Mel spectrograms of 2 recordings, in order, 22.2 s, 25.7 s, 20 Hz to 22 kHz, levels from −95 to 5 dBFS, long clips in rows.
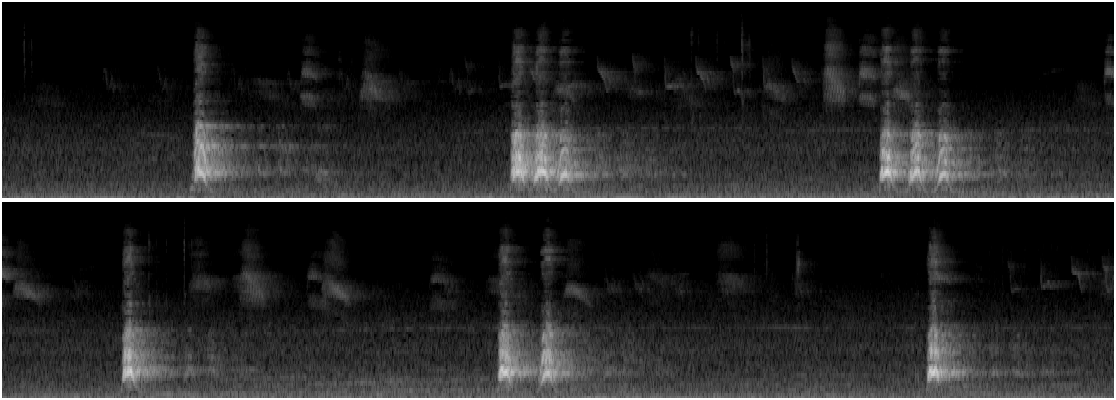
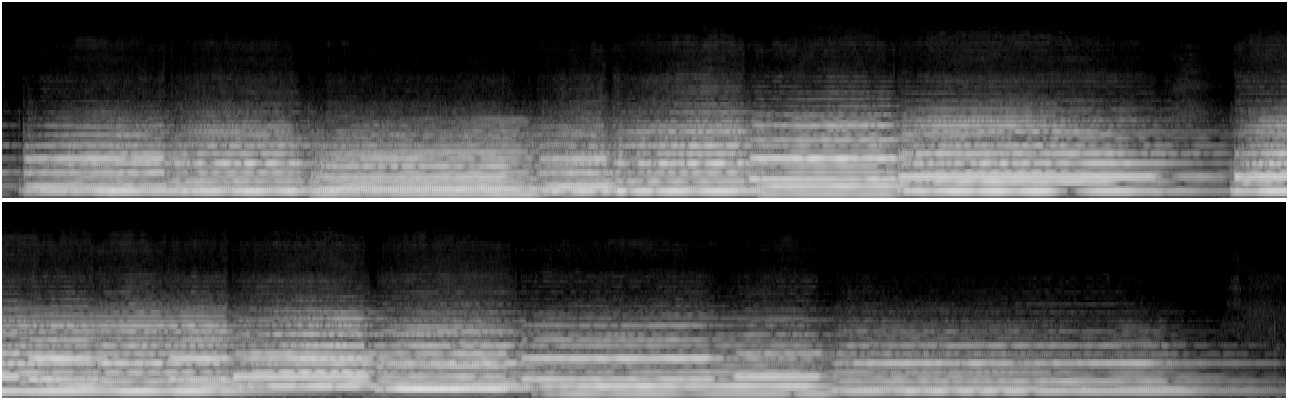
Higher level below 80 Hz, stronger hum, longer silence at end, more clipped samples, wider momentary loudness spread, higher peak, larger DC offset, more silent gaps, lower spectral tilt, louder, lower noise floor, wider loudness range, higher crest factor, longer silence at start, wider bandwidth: first, -58 dBFS vs -64 dBFS; neither; second, 0.3 s vs 0.6 s; neither; first, 27 LU vs 11 LU; second, -8 dBFS vs -2 dBFS; neither; neither; second, -5 dB/octave vs -12 dB/octave; second, -26 LUFS vs -17 LUFS; first, -57 dBFS vs -45 dBFS; about the same, 6 LU vs 6 LU; first, 24 dB vs 14 dB; first, 1.9 s vs 0.2 s; first, 9.2 kHz vs 3 kHz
